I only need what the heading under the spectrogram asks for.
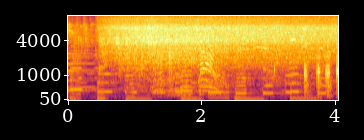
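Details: Steady sizzling, frying-like hiss over a background of simple stepped musical tones, with no animal voice standing out.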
